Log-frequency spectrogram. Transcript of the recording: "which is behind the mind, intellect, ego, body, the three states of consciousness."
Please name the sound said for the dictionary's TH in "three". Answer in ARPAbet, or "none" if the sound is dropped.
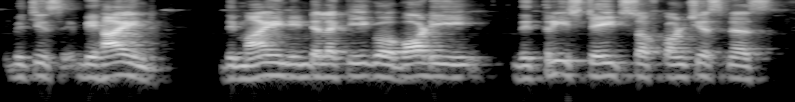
T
